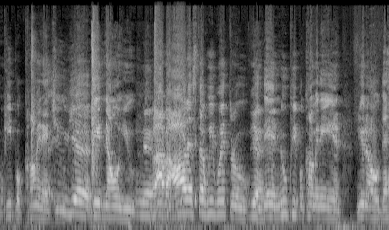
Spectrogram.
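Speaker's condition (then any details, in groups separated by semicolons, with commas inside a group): No condition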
